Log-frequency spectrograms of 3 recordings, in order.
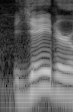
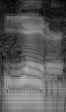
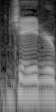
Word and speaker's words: Jader: a d r but if I'm doing my Spanish correctly it's pronounced Jer I believe okay cool I think I called him jader probably a few times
